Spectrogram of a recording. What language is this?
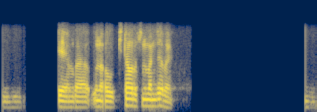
Bodo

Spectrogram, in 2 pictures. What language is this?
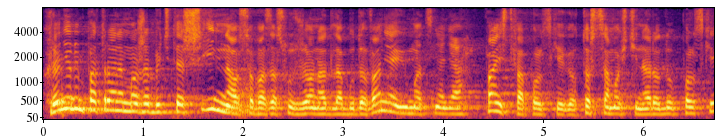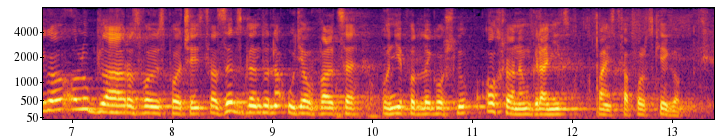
Polish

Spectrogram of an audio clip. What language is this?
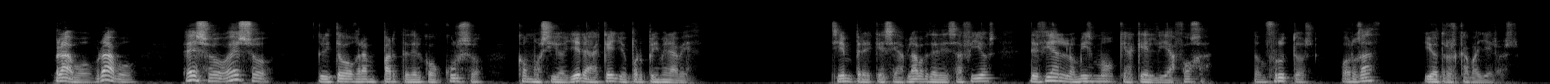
Spanish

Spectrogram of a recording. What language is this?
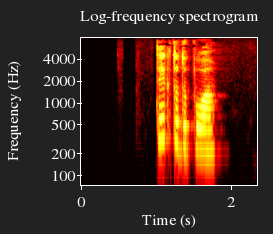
Mari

